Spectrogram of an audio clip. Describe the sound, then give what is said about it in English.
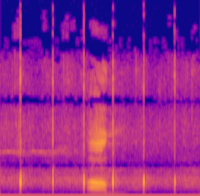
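Clapping for church volunteers, about seven sharp, evenly spaced claps in a slow, steady rhythm, with a brief voice-like tone sounding between the third and fifth claps. “So give yourself a round of applause.”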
